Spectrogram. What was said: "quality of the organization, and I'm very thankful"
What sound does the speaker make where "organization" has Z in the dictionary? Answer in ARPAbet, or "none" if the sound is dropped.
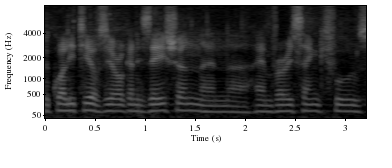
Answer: Z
